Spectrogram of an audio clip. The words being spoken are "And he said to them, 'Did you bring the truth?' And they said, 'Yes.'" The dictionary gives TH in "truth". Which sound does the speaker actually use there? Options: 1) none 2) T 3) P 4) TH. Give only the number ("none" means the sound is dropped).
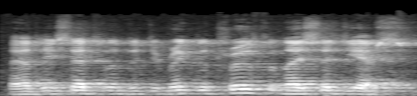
4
